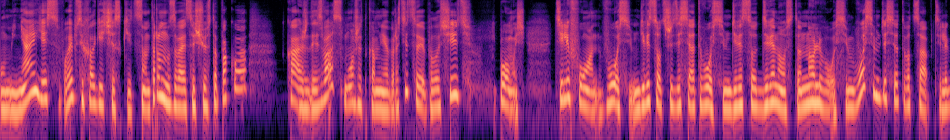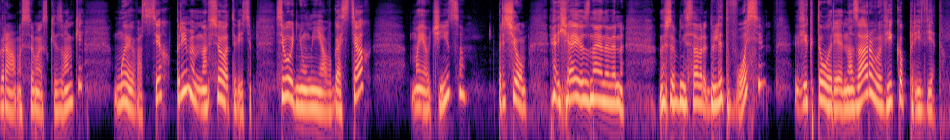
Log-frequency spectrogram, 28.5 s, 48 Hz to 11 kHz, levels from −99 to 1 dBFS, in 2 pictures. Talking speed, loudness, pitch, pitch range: 125 wpm, -19 LUFS, 195 Hz, 170-240 Hz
